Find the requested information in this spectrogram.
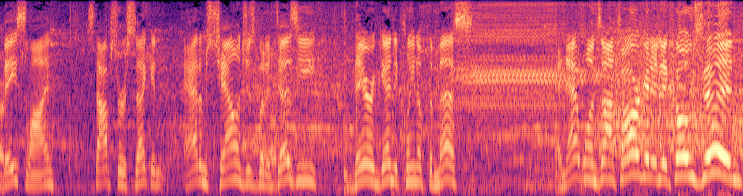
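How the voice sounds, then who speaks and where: Raising and projecting his high-pitched voice over noticeable background noise, a man talks at a moderate pace with lively intonation and long, frequent pauses. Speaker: sportscaster. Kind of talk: basketball play-by-play. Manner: excited, energetic.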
